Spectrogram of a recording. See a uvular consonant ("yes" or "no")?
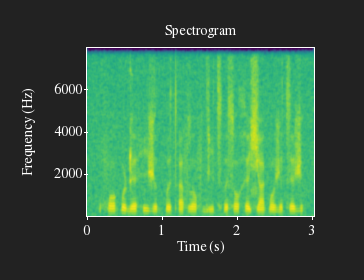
no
